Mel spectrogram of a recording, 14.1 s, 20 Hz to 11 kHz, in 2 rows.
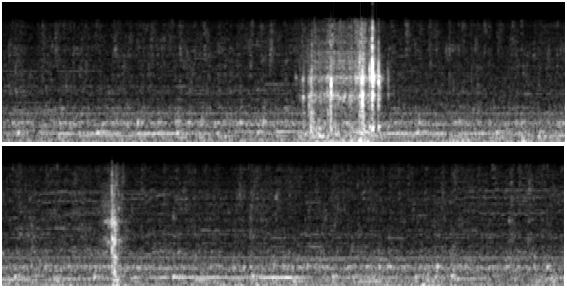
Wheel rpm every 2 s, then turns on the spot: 0, 0, 10, 0, 0, 0, 0.
none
